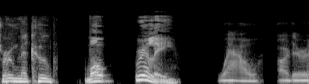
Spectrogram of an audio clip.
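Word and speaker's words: Rummikub: Duh, in order to do that, you have to beat me at Rummy Cube. Rummy Cube, what's that? Apparently it's a correct way to pronounce Rumikube.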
